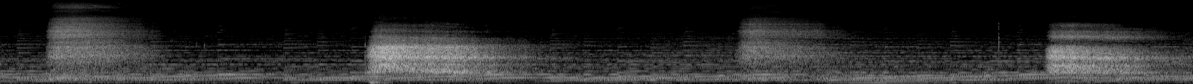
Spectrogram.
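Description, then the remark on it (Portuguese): Slow, deep, conscious breathing, with four airy, hissing breath sounds drawn in a steady rhythm about every three seconds. Each swells quickly and fades out, fairly loud, with no talking. “atraindo bons pensamentos e boas energias para as células nessa respiração consciente e presente. Isso. Alimente suas células da boa respiração.”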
